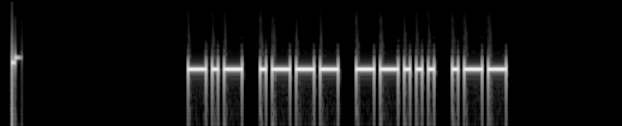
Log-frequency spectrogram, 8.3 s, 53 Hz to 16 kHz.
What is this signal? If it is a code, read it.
Morse code, heard as a keyed tone, about 15 wpm, 700 Hz. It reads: KJ7W
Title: USA Call Signs - 4 Characters - Repeated 2x - 15wpm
